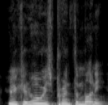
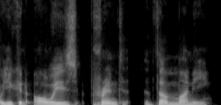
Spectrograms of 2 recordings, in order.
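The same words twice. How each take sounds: First: Higher, incredulous echo of the line; a raised, stunned mock repeat; mock disbelief. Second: Slow, deliberate repeat of the line; slowed, flat repeat of a line you can't believe; slow disbelief. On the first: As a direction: repeat it as if you can't believe he said it. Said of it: "He's like". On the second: Real, not acted. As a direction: let each word land, dumbfounded. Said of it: "I thought that was just incredible".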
